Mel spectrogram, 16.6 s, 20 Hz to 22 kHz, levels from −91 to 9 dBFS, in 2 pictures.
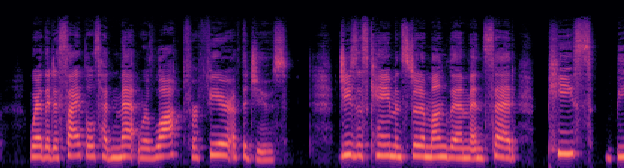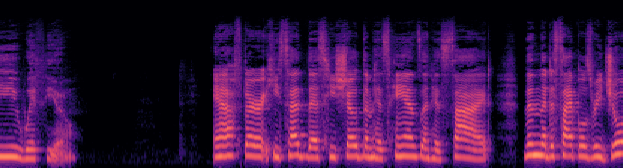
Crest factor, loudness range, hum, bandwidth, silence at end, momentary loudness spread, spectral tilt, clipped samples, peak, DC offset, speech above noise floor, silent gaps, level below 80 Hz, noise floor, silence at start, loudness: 18 dB; 5 LU; none; 14.5 kHz; 0 s; 11 LU; -4 dB/octave; under 0.1%; -4 dBFS; under 0.1%; 60 dB; none; -76 dBFS; -81 dBFS; 0.4 s; -21 LUFS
